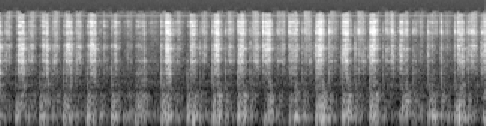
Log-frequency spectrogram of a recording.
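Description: A wooden stylus scratches the black coating away inside the sticker shapes on a flat scratch-art paper sticker sheet resting on a glass plate. The scratching is continuous and made of quick, somewhat uneven strokes, each a dry, bright rasp over a low tonal hum. The strokes stop short with almost no ring.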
